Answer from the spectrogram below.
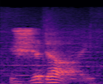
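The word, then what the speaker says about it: Je'daii: Not Jedi, Jedi. It's spelled J-E-D apostrophe I-I, Jedi, which I really thought was a bit weak, if I'm honest.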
